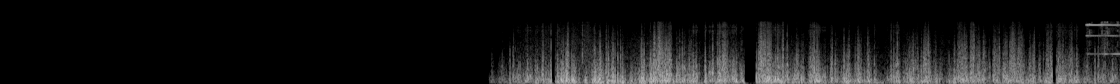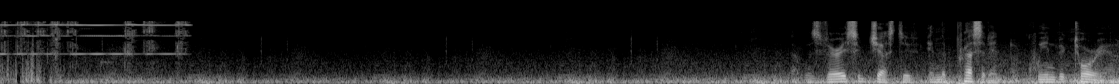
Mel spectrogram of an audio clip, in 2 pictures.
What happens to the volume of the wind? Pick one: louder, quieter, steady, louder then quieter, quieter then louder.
quieter then louder.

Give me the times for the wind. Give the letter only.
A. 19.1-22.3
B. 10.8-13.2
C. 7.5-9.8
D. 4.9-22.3
D.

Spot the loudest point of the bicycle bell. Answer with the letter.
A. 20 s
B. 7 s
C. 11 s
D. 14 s
C.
